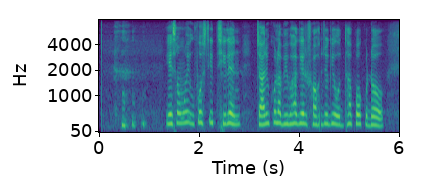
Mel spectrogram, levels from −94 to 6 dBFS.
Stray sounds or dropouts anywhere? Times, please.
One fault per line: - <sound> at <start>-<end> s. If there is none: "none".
- laugh at 0.3-1.0 s
- dropout at 4.4-4.4 s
